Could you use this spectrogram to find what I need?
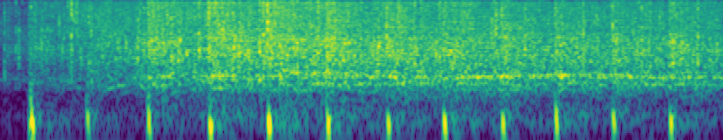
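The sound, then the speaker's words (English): An audience applauds steadily, a dense wash of many hands with a rhythmic beat of about three claps per second running through it. No one speaks over it. “I want to believe your heart is the one clapping. Who is clapping there?”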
